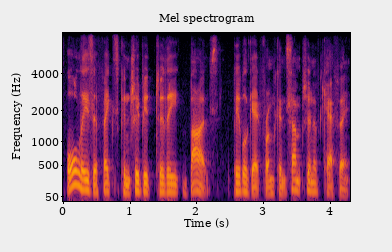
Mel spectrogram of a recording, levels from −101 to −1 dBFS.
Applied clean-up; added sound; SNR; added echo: none; none; none; none.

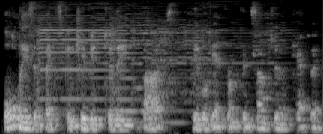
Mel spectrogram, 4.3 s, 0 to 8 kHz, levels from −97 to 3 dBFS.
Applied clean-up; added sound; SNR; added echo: classical method WPE with log-MMSE.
